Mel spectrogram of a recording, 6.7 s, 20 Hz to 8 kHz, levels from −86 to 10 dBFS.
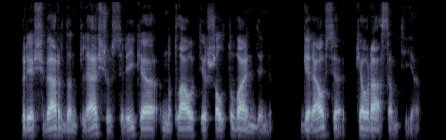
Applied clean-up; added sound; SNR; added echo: none; none; none; none.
